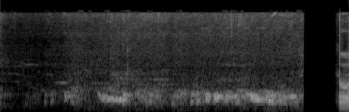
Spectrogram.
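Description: Teddy breed pigeons cooing up close, a run of soft low throaty coos with a short pause near the end before another coo begins.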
